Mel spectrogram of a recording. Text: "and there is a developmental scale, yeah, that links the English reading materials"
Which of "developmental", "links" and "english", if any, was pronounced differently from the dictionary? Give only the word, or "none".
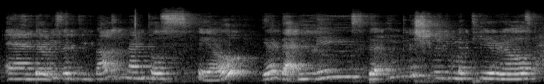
links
